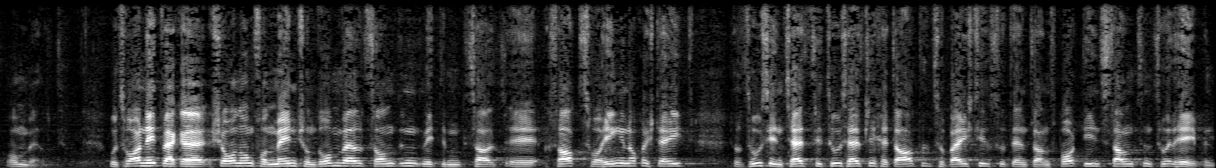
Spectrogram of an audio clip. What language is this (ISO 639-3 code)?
gsw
